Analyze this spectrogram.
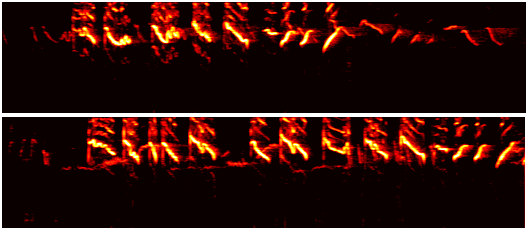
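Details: White-eye singing vigorously to challenge an opponent: two long bursts of rapid, shrill downslurred chirps, separated by a quieter pause of soft twittering.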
